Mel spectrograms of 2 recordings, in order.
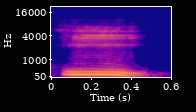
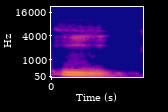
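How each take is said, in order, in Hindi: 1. यह स्वर दीर्घ है, जोर देकर बोला जाता है। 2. यह स्वर सीधा और ह्रस्व बोला जाता है। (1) "दीर्घ ई कहना है तो उसको जोर देके कहना है" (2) "हर्ष ई कहना है तो सीधे कह दीजिए"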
